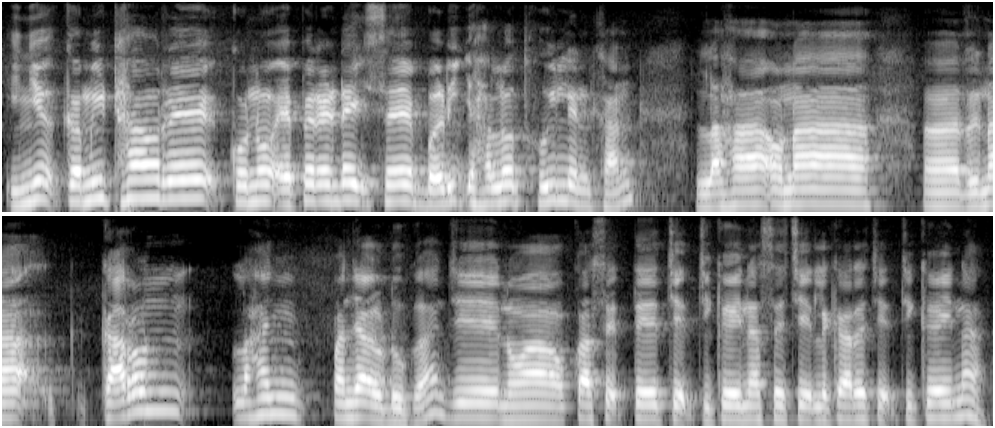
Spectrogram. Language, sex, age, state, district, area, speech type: Santali, male, 18-30, West Bengal, Bankura, rural, spontaneous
